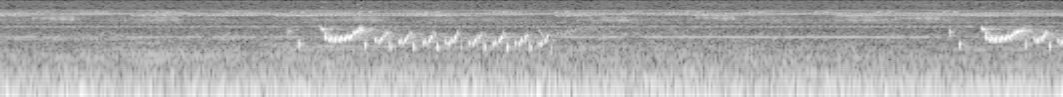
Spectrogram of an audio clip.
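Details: Little nightjar (Hydropsalis parvula) singing: a loud swooping opening note, then a quick run of about nine short, clipped descending notes lasting over a second, the phrase starting again near the end over a steady high insect drone.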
